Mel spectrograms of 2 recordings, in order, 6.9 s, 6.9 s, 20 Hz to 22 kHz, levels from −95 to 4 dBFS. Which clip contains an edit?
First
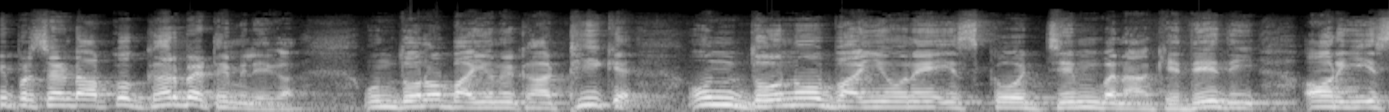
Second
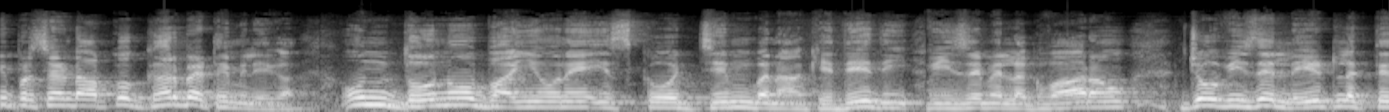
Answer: second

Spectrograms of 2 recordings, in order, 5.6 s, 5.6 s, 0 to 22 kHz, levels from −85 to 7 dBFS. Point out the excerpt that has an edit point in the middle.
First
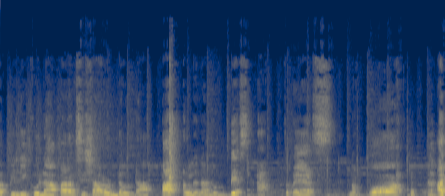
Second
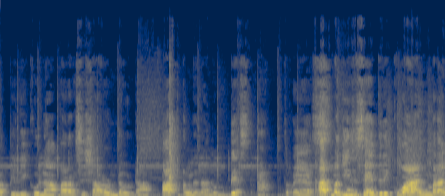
second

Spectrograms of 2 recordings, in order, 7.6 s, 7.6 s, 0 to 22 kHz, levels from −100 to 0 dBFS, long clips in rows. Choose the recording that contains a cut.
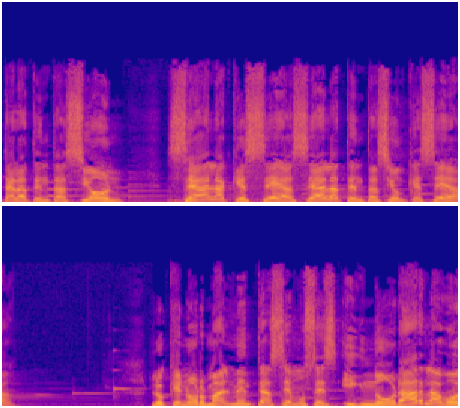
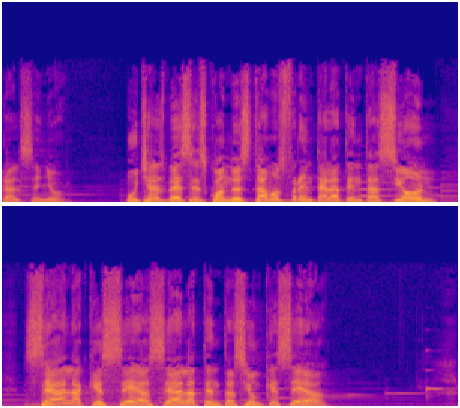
second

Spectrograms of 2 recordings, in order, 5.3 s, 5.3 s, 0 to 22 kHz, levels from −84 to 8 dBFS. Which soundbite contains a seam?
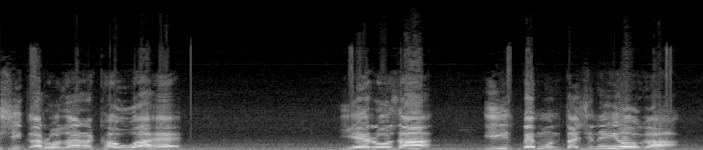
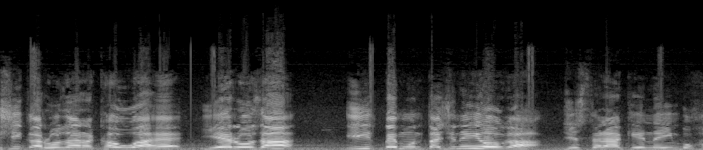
second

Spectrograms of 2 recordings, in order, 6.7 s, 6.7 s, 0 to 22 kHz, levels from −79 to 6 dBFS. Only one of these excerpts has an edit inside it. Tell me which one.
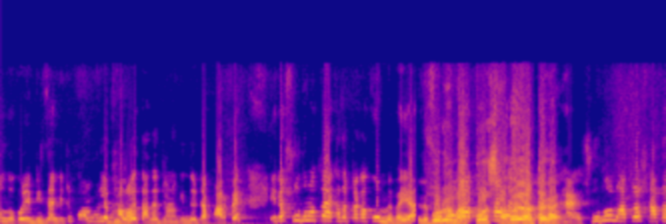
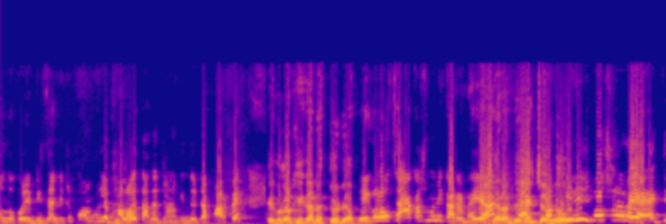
second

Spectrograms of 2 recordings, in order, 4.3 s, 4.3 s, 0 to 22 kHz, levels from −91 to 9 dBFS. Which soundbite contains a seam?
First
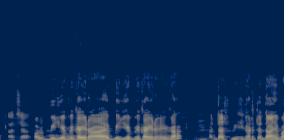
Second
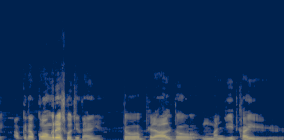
second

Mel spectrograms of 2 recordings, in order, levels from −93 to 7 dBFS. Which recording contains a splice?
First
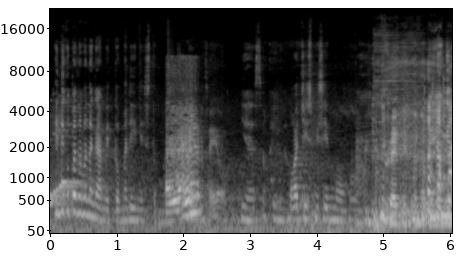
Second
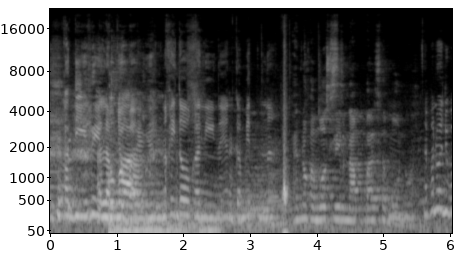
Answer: second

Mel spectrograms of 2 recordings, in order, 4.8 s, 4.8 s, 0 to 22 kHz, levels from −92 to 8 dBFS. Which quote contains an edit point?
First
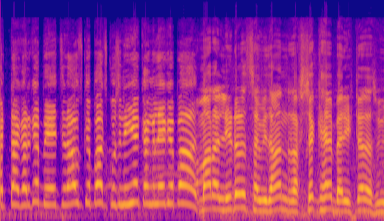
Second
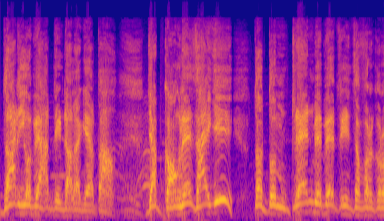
first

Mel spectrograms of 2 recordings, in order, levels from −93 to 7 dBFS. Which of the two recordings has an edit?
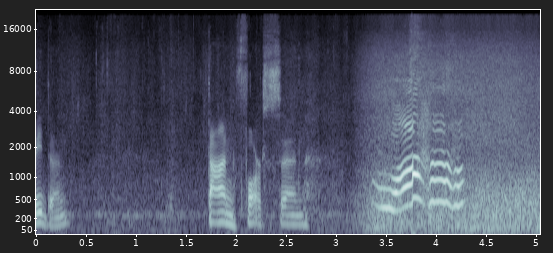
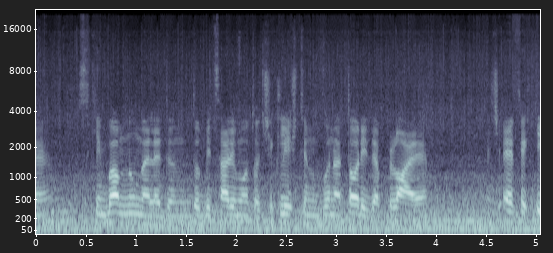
first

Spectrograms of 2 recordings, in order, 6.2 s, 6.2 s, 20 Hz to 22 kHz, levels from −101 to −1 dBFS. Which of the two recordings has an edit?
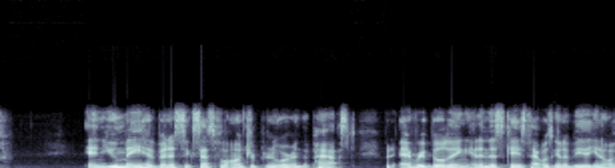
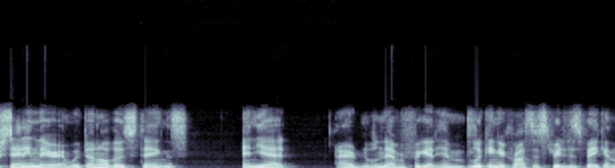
second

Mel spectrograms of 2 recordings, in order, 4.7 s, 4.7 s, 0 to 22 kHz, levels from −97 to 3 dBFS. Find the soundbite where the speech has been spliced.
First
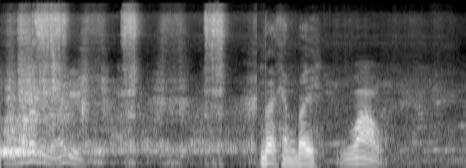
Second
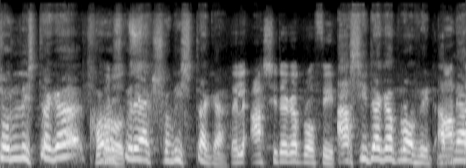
first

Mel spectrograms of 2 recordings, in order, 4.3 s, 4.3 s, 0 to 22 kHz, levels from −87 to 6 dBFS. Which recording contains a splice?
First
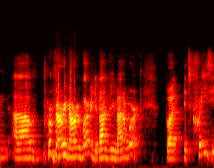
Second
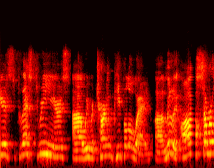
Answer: second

